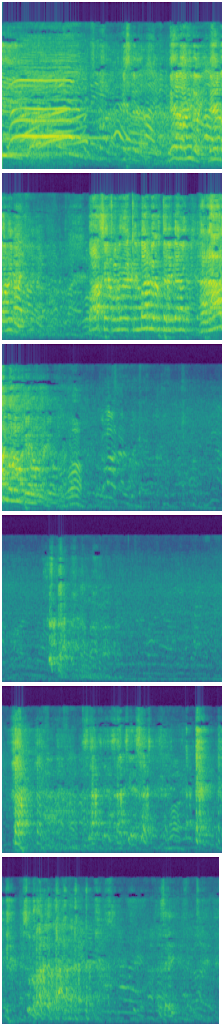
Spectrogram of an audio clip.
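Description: A man recites with animation into a microphone, heard over a loudspeaker.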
